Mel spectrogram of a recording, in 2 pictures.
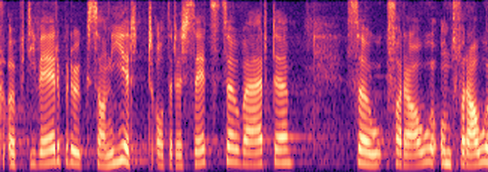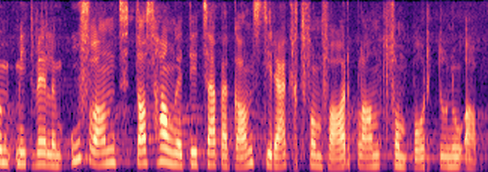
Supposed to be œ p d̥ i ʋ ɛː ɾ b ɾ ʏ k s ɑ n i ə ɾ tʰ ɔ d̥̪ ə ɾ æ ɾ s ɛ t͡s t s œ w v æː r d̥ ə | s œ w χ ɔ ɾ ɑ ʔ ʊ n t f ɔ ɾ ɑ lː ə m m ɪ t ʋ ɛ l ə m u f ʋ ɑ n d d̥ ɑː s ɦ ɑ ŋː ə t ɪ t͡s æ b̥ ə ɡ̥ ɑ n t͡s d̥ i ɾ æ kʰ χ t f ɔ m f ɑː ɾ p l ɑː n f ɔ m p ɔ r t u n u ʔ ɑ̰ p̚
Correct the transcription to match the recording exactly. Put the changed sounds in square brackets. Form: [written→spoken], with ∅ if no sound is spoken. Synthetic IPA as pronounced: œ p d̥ i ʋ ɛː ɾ b ɾ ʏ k s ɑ n i ə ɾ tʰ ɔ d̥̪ ə ɾ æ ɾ s ɛ t͡s t s œ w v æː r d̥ ə | s œ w [χ→f] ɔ ɾ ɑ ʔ ʊ n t f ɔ ɾ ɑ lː ə m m ɪ t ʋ ɛ l ə m u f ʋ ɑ n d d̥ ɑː s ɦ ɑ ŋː ə t ɪ t͡s æ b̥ ə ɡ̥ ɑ n t͡s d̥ i ɾ æ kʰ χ t f ɔ m f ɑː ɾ p l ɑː n f ɔ m p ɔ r t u n u ʔ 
